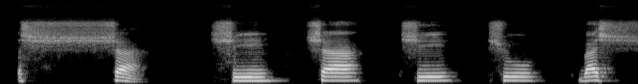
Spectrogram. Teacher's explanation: Shin yang jelas agak renggang. Kenapa? Karena di situ ada desis, ada nafas, ada udara yang keluar, terdengar desis. Maka yang jelas harus renggang.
